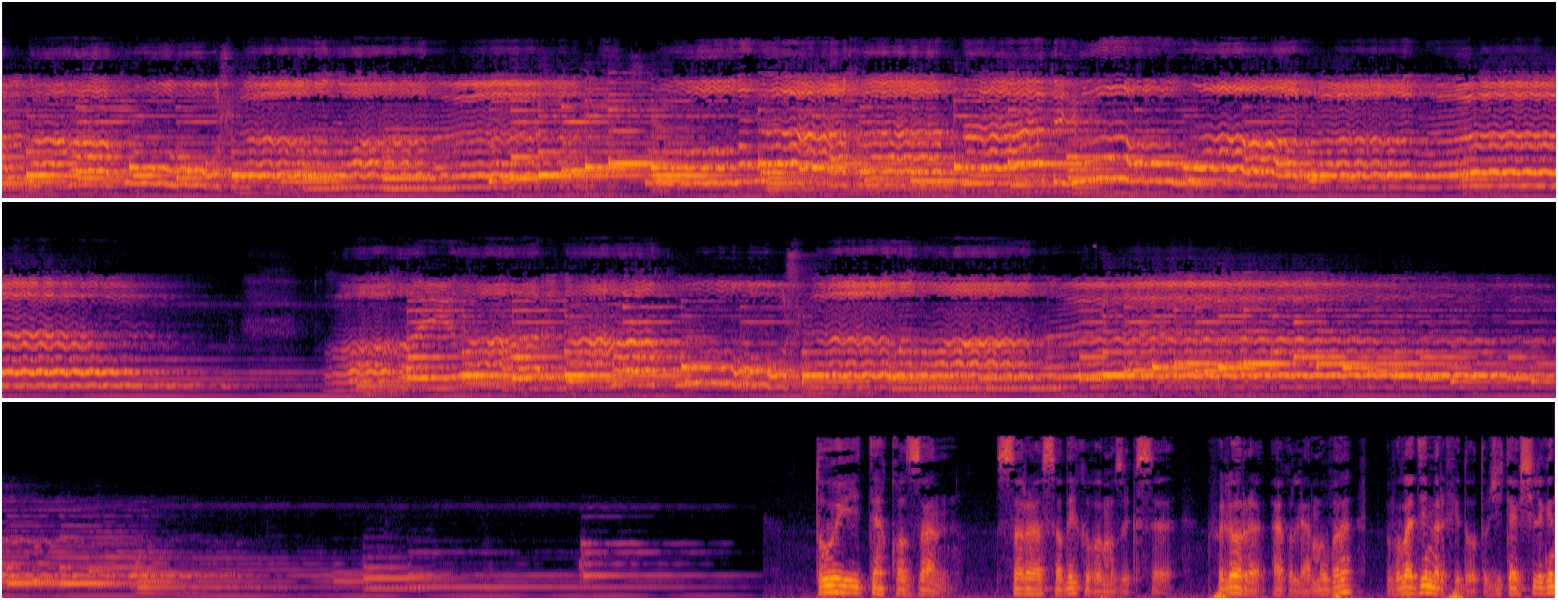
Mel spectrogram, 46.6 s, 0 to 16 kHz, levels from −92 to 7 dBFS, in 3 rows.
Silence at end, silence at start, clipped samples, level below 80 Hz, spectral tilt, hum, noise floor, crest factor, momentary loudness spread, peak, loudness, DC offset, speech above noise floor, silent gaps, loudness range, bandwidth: 0 s; 0 s; under 0.1%; -46 dBFS; -4.5 dB/octave; none; -57 dBFS; 16 dB; 13 LU; -6 dBFS; -22 LUFS; under 0.1%; 34 dB; none; 12 LU; 8.4 kHz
